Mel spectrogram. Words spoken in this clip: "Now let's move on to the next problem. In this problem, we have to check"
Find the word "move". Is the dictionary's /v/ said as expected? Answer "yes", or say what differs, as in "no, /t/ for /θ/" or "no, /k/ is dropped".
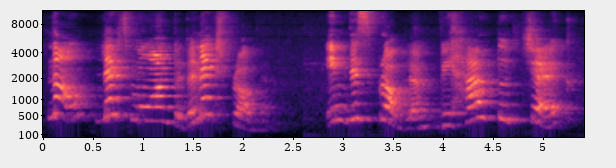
no, /v/ is dropped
